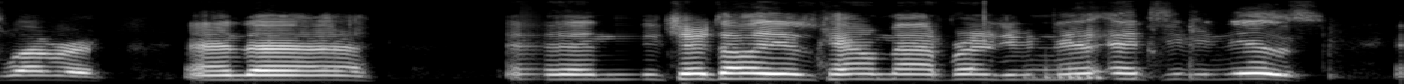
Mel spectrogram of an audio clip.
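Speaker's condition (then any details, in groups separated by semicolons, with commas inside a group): Traumatic brain injury; speaking sometimes difficult, must slow down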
